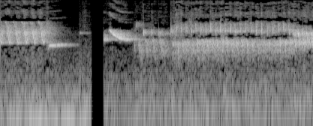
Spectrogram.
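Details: Belgian canary singing loudly to attract females for breeding; a high trill and short whistle, a brief pause, a rising swoop, then a sustained double-pitched rolling trill that swells toward the end.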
